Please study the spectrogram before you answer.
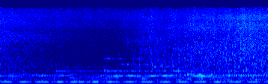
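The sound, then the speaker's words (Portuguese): Ocean waves wash onto a paradise beach at sunset in a steady, continuous surf roar that stays moderately loud throughout, with a low pulsing rumble underneath and no voices. “escutar os sons das ondas, sentir o cheirinho do mar, observar essa praia paradisíaca.”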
